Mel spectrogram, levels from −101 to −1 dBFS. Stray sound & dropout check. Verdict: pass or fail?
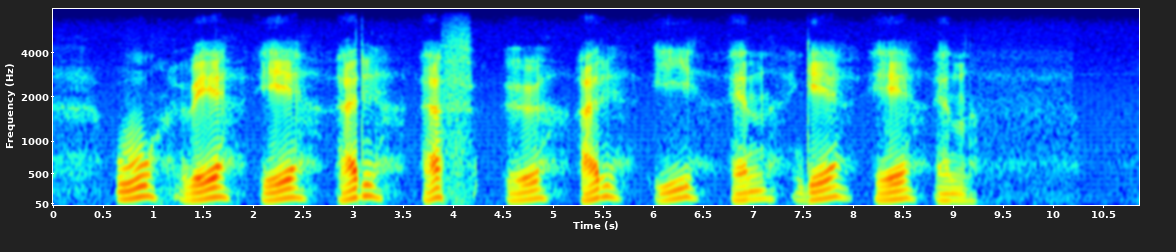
pass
